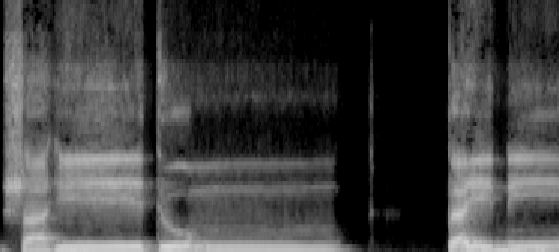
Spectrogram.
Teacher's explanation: Domah tanwin bertemu dengan huruf ba bacaan iklab dibaca mantul. Ya. Domah tanwinnya dibaca mim.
